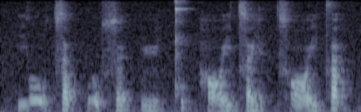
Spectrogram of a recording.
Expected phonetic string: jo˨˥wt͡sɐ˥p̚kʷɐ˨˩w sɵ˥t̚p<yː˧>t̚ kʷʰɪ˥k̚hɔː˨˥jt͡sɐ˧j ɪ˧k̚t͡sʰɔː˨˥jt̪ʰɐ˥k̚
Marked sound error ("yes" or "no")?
no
